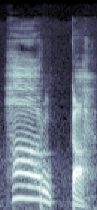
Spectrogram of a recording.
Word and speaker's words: Haruka: Oh, it's spelled Haruka with two K's. I was close actually. Oh wait. Like this. So it does have a long A.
